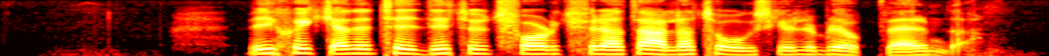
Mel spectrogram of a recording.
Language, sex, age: Swedish, female, 55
